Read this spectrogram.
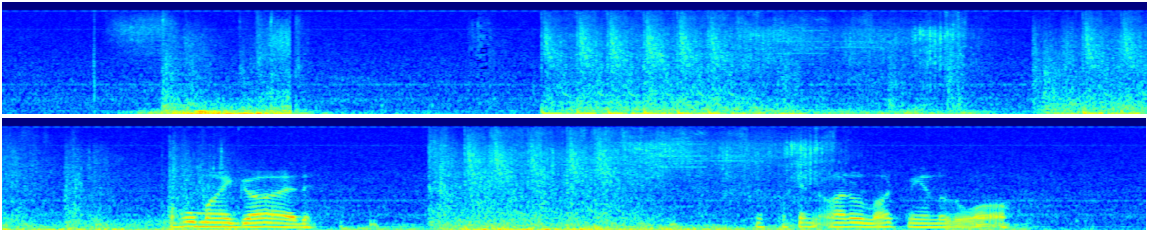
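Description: Gunfire and blasts boom in loud bursts.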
